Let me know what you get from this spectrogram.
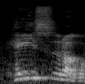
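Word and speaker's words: εἷς: 센 발음을 강한 발음으로 하게 되면 헤이스라고 발음합니다.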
